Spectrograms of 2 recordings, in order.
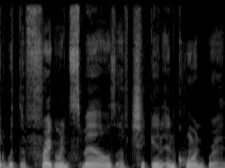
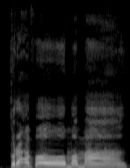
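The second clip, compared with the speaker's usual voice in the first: cheering; 11 semitones higher, slower than usual. A narrator's reading. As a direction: cheer the toast with delight. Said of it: "cried Tia Rosa".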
